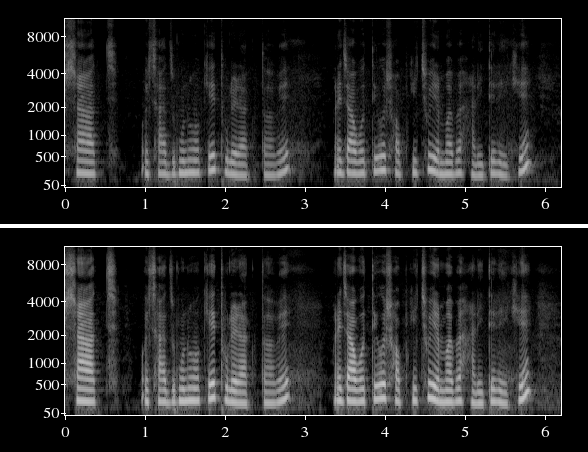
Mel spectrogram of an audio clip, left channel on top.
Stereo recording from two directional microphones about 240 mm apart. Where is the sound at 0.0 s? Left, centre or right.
Right.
